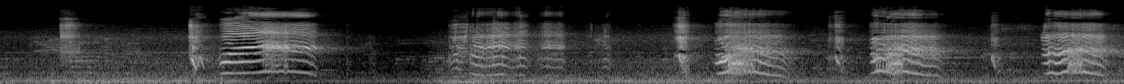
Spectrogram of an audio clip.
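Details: Loud, high-pitched rhythmic wailing of a newborn in repeated bursts with pauses for breath, just after umbilical cord cutting and clamping; vigorous, normal newborn cry over low room hum.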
